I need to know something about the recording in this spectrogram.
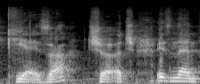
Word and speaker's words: chiesa: a k sound like kieza church is then pronounced chiesa with a chur for from our perspective that sounds absolutely awful and crazy i mean everyone knows it's pronounced gamba and kieza but for future italians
